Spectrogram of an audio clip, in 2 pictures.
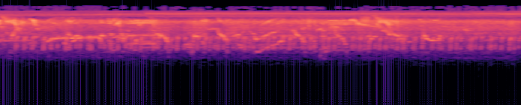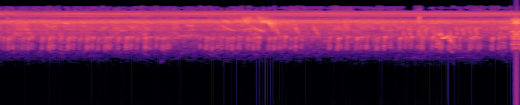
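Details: Yellow-rumped marshbirds feeding on Brachiaria seeds, giving many overlapping high chirps and sliding whistled notes, over a steady rapid pulsing buzz that runs throughout.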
